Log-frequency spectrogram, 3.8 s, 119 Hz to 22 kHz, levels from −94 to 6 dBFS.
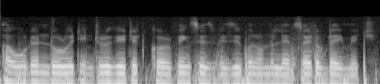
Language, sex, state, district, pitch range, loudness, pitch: English, male, Assam, Kamrup Metropolitan, 110-120 Hz, -14 LUFS, 115 Hz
